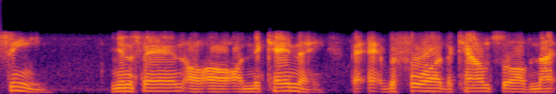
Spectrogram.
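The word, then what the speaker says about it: Nicaea: you understand or or nikkei before the council of nine nikia on the scene the nikkei and the nasia council but really nikea is a more correct pronunciation but the main script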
